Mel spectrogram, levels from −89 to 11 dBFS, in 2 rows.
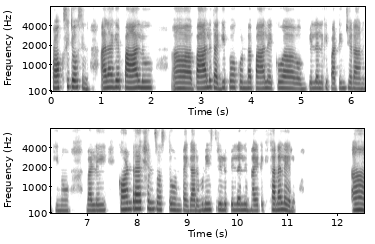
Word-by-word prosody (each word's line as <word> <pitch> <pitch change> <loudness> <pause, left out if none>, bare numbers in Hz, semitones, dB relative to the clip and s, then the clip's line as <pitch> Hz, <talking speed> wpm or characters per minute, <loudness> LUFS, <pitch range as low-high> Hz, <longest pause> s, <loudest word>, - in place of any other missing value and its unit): Oxytocin. 225 -3 +1 0.3
అలాగే 220 +2 +4
పాలు. 210 +1 +6 0.6
ఆహ్, 190 0 +3
పాలు 200 +3 +6
తగ్గిపోకుండా 205 0 -2
పాలు 195 +2 +1
ఎక్కువ 205 +1 -3 0.5
పిల్లలకి 195 0 -5
పట్టించడానికీను, 180 -1 -5 0.5
మళ్ళీ 190 0 -2 0.4
కాంట్రాక్షన్స్ 245 +1 +4
ఒస్తూ 210 0 -8
ఉంటాయి. 190 -2 -6
గర్భిణీ 190 +4 -2
స్త్రీలు 205 -1 -4
పిల్లల్ని 200 0 -1
బయటికి 185 +2 -6
కనలేరు. 205 -5 +1 1.2
ఆ! - - +6
200 Hz, 95 wpm, -24 LUFS, 190-215 Hz, 1.2 s, పాలు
